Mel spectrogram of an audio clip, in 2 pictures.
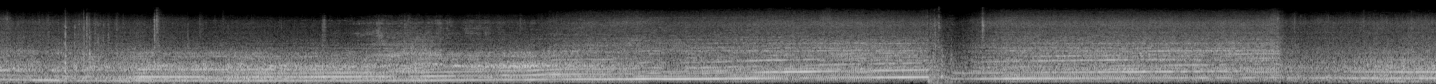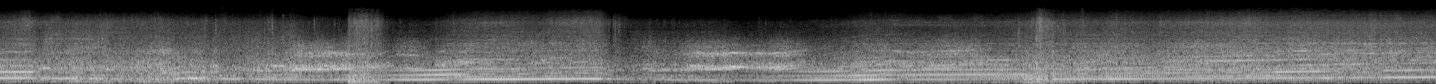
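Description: Toyota Supra MKIV's 2JZ-GTE twin-turbo straight-six heard from inside the cabin, driven hard: it revs up, drops in pitch sharply at each of several gear changes, and falls away as the car slows for corners. Tyres squeal briefly here and there.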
